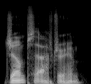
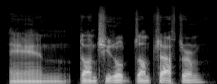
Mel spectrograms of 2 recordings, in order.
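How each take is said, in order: First: Jumps said with a crisp, careful j; Jumps, not dumps, enunciated; clear jumps. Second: Said in the usual way. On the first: Shown as a demonstration. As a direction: correct the slip, stressing Jumps firmly. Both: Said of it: "Jumps, not dumps".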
